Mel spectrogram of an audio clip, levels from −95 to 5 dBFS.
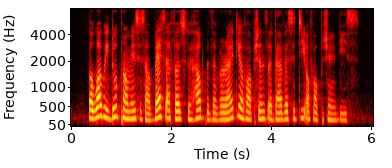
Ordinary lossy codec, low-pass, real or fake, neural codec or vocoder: none; none; fake; codec, 16 kHz, 8 kbps, FreqCodec, smaller model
